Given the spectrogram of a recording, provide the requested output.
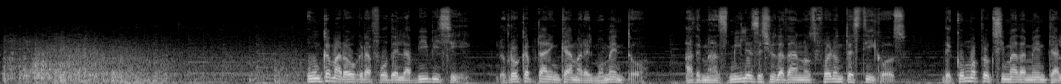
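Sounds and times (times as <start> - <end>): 
deep rumble of thunder in a sudden afternoon storm over Beijing: 0.0 - 4.2
heavy rain pouring down in a sudden afternoon storm over Beijing: 0.0 - 4.3
speech: 3.1 - 10.6.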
